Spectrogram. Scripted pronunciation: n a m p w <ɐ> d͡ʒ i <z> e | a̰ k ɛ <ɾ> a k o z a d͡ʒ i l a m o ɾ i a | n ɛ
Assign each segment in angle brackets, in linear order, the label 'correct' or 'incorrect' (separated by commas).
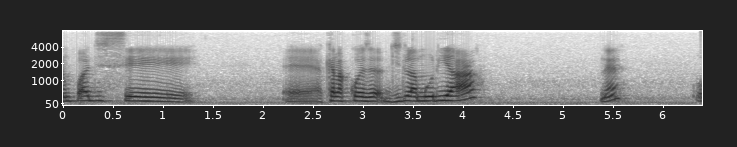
incorrect, incorrect, incorrect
